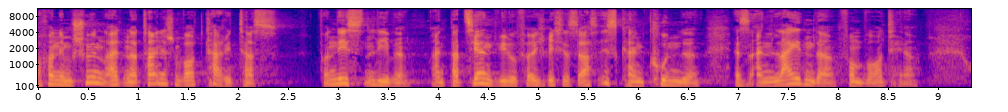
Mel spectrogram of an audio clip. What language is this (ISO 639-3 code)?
deu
